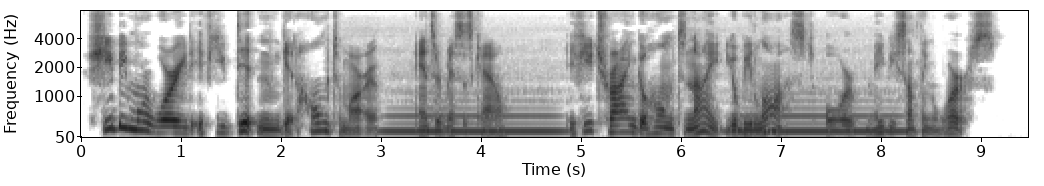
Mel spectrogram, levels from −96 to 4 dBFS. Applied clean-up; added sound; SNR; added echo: none; Wind instrument, woodwind instrument; 7 dB; none.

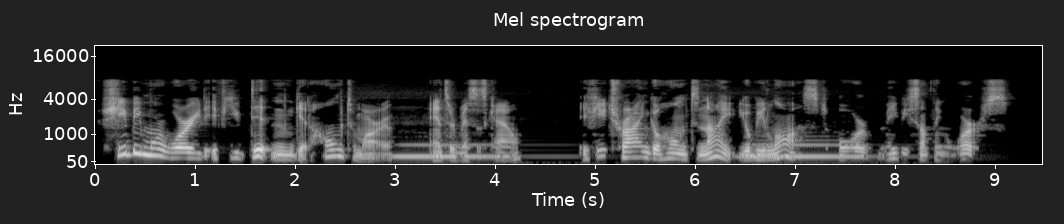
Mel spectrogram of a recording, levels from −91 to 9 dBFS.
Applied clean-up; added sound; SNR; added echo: classical method spectral subtraction.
